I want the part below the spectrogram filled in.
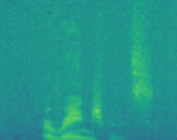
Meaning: plural of arrangement
- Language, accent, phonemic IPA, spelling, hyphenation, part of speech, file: English, US, /əˈɹeɪnd͡ʒmənts/, arrangements, ar‧range‧ments, noun, En-us-arrangements.ogg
